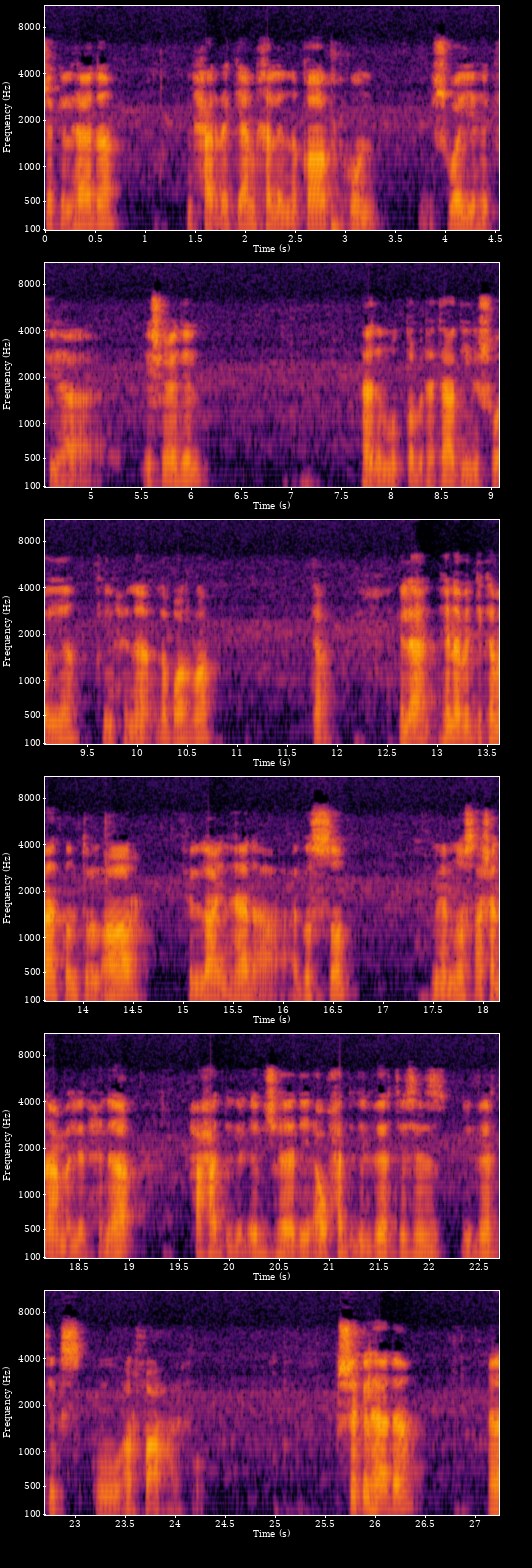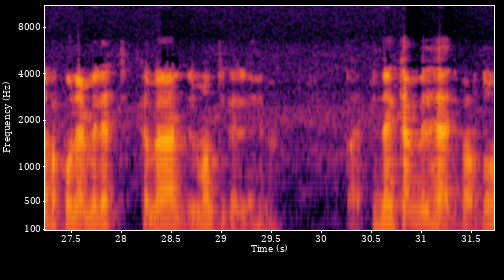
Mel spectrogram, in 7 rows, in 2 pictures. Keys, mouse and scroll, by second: 2.1 click, 3.1 g, 8.1 click, 9.4 g, 11.4 scroll down 2, 12.1 scroll up 1, 14.4 ctrl+r, 19.6 click, 20.2 click, 22.2 g, 27.1 click.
